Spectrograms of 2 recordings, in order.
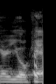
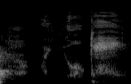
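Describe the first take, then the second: First: Said in the usual way. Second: Slow, voiceless imitation of mouthing; barely audible whisper, as if only mouthing it; mouthed whisper. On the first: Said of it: "Are you, like, mouthing". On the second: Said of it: "like, mouthing".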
